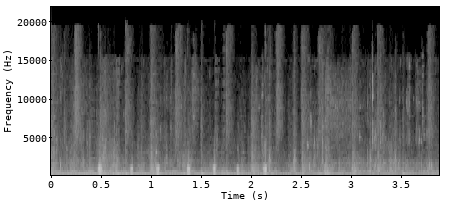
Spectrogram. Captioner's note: laughing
